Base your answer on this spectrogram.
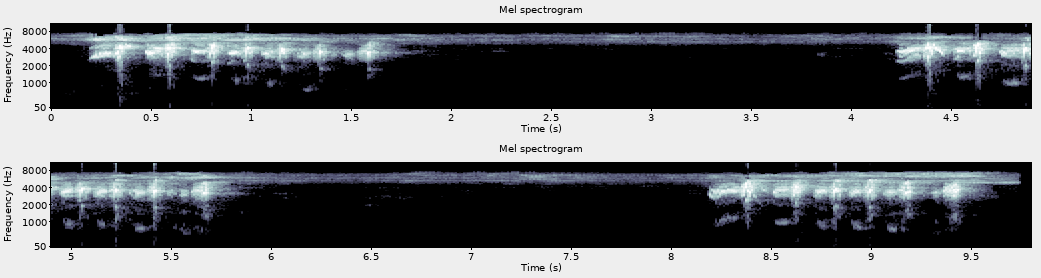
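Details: Southern African tree squirrel giving its aerial predator alarm call: three bursts of rapid, clicking chatter, each about a second and a half long and four seconds apart, over a steady high insect hiss.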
